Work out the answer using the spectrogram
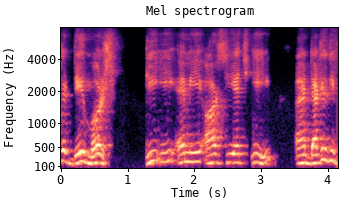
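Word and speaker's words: démarche: It is pronounced as DEMERCHE. Oh, sir, I was not sure of the pronunciation. That's why I spelled out the word to her, sir. DEMERCHE.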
